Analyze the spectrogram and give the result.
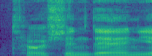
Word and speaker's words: Toshinden: The first game is Battle Arena Toshinden. I don't even know if I'm pronouncing that correctly. – Toshinden, yes.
